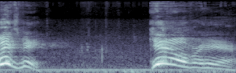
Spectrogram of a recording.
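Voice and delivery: loud, swooping, scolding holler. Retelling calling Bigsby over while Roscoe stares, retelling yelling at Bigsby. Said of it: "And I'm yelling at Bigsby".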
